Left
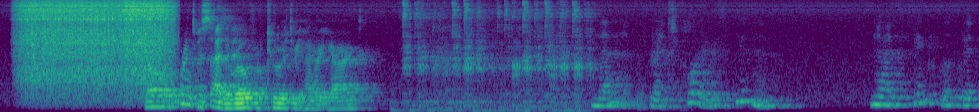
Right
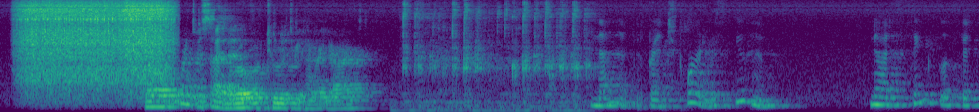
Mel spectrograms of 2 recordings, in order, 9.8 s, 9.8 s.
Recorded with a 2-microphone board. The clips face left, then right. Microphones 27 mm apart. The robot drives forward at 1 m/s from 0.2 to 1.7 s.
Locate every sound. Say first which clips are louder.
1.4 s a man speaking: right 1 dB; 15° left (ahead or behind), 5.5 m
3.9 s typing on a keyboard: right 1 dB; 35° right (ahead or behind), 8.5 m
5.9 s a woman speaking: even; 70° right (ahead or behind), 6.5 m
